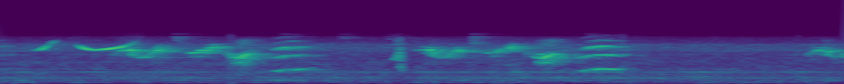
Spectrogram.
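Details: Pakistani parrot whistling: a clear upswept note followed by looping, slurred whistles and chatter in two bursts, then a short quiet gap and a final soft call.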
